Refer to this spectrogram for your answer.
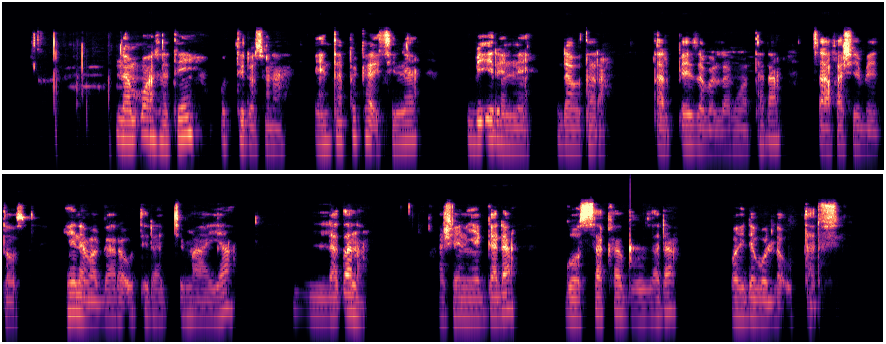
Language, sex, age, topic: Gamo, male, 25-35, government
